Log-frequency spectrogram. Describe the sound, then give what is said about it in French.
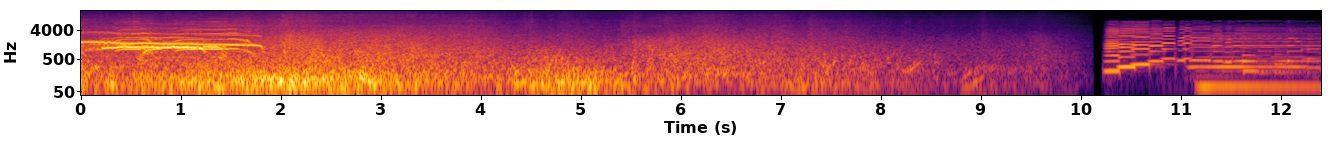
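Ocean waves surge and wash around a boat on a choppy sea, a loud, windy rush that gradually fades. A brief warbling tone sounds at the start, and a short musical phrase cuts in near the end. “Le bateau coule. C'est une catastrophe. Calmez-vous. Ce n'est qu'une petite vague.”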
